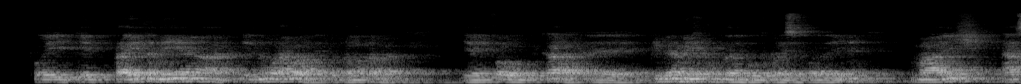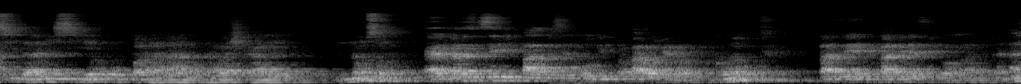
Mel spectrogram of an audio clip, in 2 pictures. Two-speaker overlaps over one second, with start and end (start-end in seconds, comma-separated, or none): none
